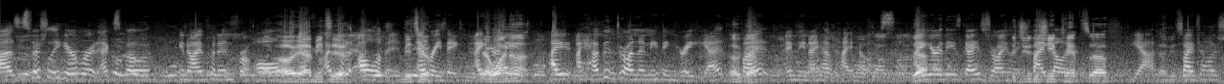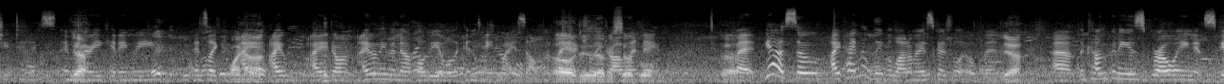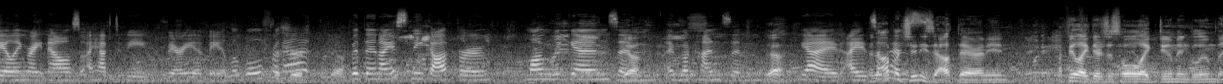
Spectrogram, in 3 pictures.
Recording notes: LIVE FROM HUNT EXPO VOL. 3. This is 3/4 of these live, in person podcasts from the Hunt Expo in Salt Lake City.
